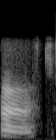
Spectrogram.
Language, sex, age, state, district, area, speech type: Kannada, male, 18-30, Karnataka, Tumkur, urban, conversation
